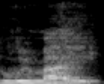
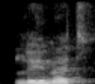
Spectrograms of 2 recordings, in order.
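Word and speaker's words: Lumet: Only $5 and directed by Sydney Lumé. Is that how you pronounce it? Sydney Lum. Lumat. I don't know. Americans don't like to do silent T's. I think they say Lummit.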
